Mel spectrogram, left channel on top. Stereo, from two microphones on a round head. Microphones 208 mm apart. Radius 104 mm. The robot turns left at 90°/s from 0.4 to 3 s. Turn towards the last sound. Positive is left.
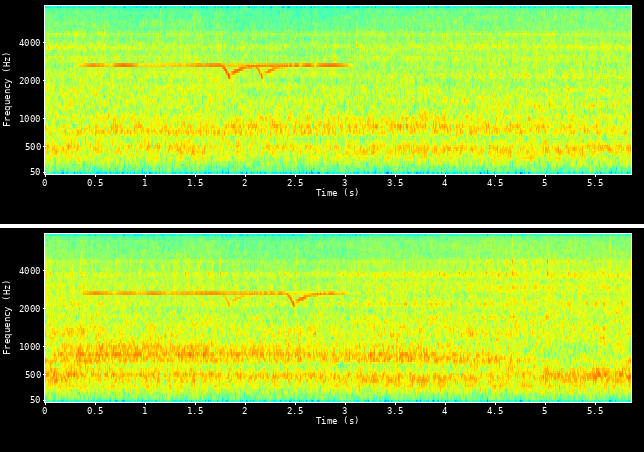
No sound to turn to.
